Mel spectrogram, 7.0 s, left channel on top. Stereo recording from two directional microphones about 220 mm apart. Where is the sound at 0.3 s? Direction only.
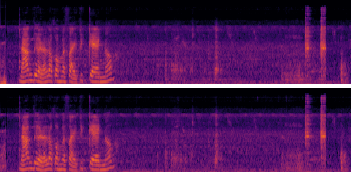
15° left (ahead or behind).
